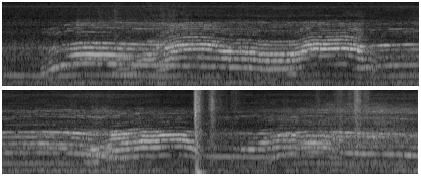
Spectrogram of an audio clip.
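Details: Fighting cats: long, drawn-out wavering yowls rich in harmonics, rising and falling in slow swoops almost without pause, with one sharp click near the end over a steady low hum.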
